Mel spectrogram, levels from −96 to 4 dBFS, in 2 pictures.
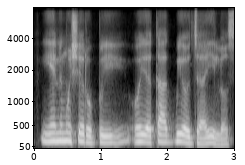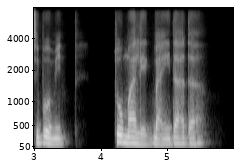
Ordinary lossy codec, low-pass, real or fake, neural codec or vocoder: none; 7.2 kHz; fake; codec, 16 kHz, about 1 kbps, DyCAST, with the encoder's durations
